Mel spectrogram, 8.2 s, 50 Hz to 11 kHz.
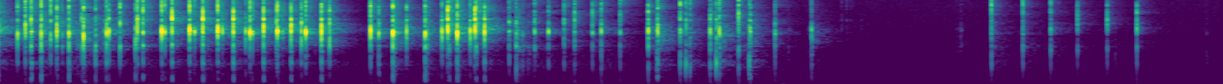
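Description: Long manicured nails tap and scratch a small, hollow, rectangular printed MAC cardboard lipstick box held in the hand. The result is a rapid flurry of dry, bright clicks centered around 3 kHz, with almost no low end, running for about five seconds with a brief gap near 2.4 seconds. After a pause, five separate taps follow.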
